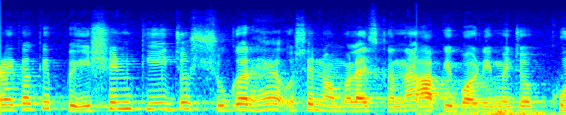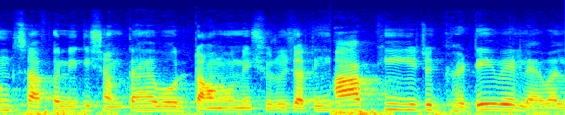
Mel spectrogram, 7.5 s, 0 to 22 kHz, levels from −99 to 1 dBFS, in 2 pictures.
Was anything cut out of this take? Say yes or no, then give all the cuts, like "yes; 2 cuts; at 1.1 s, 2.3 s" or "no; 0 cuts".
yes; 2 cuts; at 2.8 s, 5.9 s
